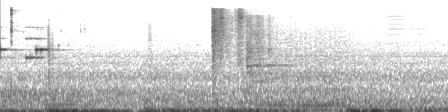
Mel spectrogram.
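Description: A laser gun fires with a sharp zap.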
